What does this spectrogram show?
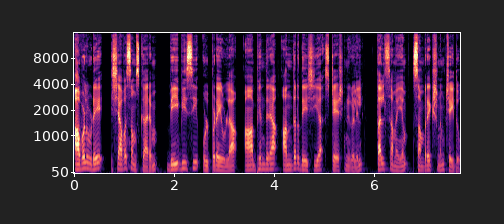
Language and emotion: Malayalam, neutral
